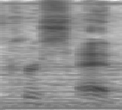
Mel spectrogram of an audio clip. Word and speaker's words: cursed: That first word is 2 syllables. Cursed wand. Oh, it's not cursed wand. It's cursed wand.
